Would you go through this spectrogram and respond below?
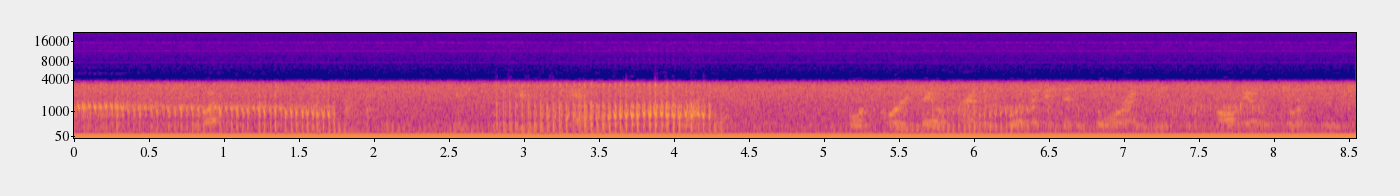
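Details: Pet Ranger the cat grooming Woody, another cat. A continuous deep, pulsing purr is heard, strongest in the middle section, overlapped by human voices talking.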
